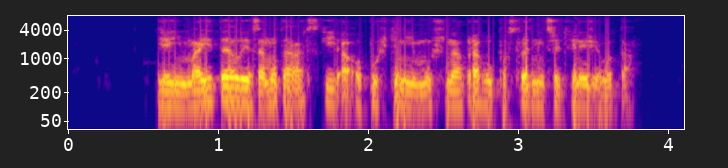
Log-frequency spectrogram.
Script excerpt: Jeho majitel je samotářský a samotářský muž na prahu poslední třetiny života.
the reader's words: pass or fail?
fail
